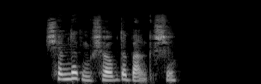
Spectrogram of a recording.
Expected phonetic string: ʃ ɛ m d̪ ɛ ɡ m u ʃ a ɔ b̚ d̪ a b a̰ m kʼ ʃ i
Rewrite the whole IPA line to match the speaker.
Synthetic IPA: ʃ ɛ m d̪ ɛ ɡ m u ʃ a ɔ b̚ d̪ a b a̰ ŋ kʼ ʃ i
